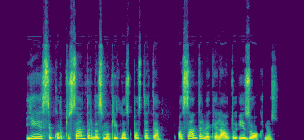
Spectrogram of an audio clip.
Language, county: Lithuanian, Kaunas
